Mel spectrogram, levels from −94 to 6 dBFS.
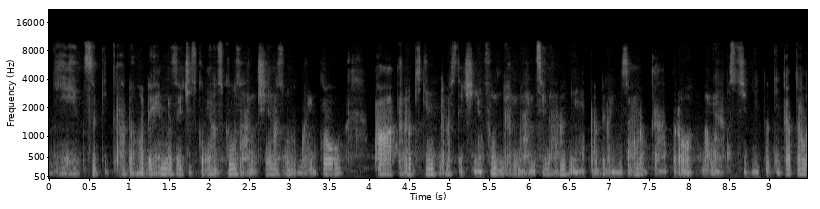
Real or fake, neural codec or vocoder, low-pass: fake; autoencoder, 22.05 kHz, a latent of 192 numbers a frame, VITS, trained on one speaker; 9.9 kHz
